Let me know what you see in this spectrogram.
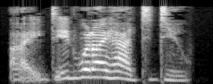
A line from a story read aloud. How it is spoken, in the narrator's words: grunt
